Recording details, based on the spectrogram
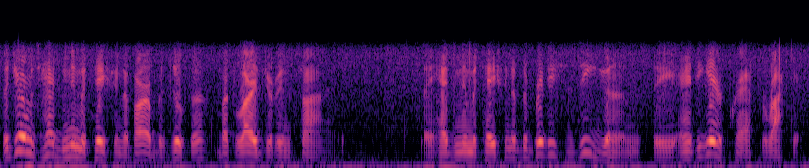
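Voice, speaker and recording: An American man giving a measured, explanatory science talk on 1940s radio as a reporter. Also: on the low side, huge pitch swings, narrow, tinny audio. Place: radio studio. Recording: hissy band-limited 1940s radio recording.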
